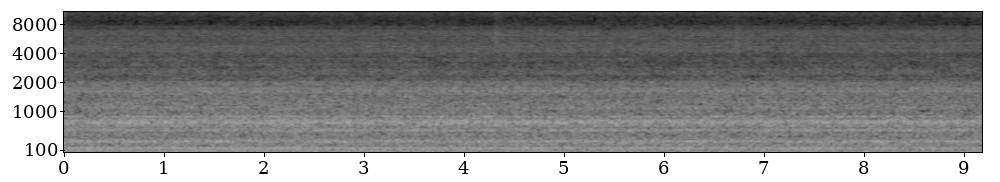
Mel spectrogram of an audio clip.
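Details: Amana 95 IIQ two-stage variable-speed gas furnace on heat call with variable-speed draft inducer and main blower: steady even low rumble, no knocks, rattles or squeals; normal operation.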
